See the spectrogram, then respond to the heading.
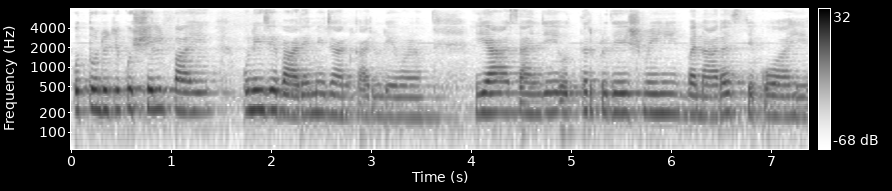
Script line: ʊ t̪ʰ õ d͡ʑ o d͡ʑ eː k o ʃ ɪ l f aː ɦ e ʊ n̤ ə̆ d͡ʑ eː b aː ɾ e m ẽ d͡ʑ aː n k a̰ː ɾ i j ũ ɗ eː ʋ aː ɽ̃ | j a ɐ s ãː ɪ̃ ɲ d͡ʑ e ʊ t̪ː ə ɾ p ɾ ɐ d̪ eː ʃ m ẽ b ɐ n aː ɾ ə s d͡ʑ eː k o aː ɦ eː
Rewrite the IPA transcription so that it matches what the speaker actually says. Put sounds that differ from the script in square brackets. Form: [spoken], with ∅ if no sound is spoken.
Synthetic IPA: ʊ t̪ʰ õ d͡ʑ o d͡ʑ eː k o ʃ ɪ l f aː ɦ e ʊ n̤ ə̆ d͡ʑ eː b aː ɾ e m ẽ d͡ʑ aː n k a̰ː ɾ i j ũ ɗ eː ʋ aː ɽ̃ | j a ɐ s ãː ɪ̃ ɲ d͡ʑ e ʊ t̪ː ə ɾ p ɾ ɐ d̪ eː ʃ m ẽ b ɐ n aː ɾ ə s d͡ʑ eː k o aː ɦ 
